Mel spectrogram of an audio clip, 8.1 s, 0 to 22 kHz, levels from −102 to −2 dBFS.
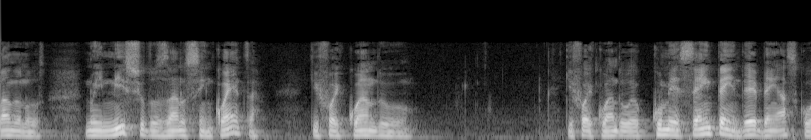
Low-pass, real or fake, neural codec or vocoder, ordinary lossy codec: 7.2 kHz; real; none; none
